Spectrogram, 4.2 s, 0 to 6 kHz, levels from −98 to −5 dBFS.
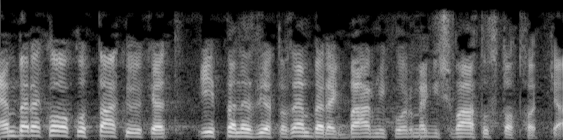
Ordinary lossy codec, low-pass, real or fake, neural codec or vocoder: none; 5.4 kHz; fake; vocoder, 44.1 kHz, 80 mel bands, Vocos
